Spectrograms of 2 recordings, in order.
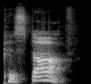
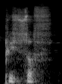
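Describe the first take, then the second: First: The vowel in 'pissed' jumps high with resonance. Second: The vowel in 'pissed' stays flat and low. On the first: The speaker calls it right. "I'm saying pissed off ... I'm driving the pitch up" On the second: The speaker calls it wrong. "He said pissed off"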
